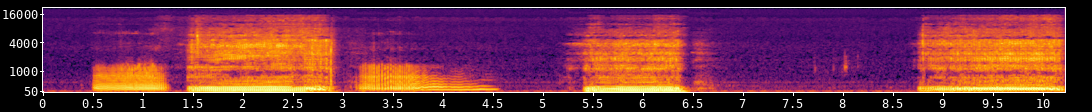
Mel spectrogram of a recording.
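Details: Maltese puppy snoring in a duet: thinner, wavering, higher-pitched snores alternate with deep, harsh, rasping snores, each lasting one to two seconds, in a quiet room.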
